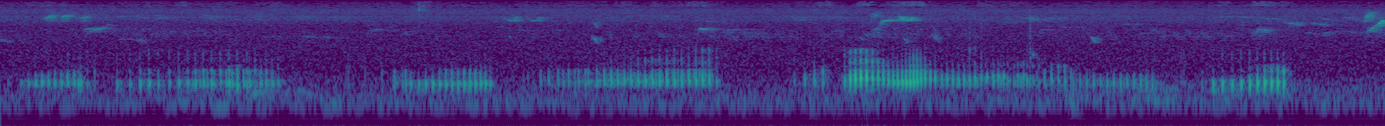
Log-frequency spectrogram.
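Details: Rana temporaria calling at a garden wildlife pond in spring spawning time: a near-continuous series of low, throaty purring croaks, each burst lasting around a second, faint birdsong behind.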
